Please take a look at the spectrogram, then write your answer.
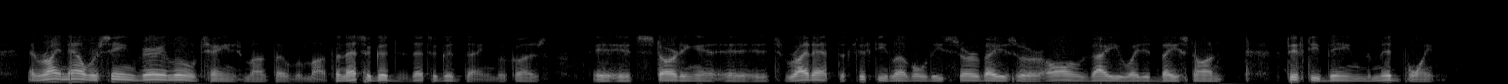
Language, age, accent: English, 60-79, American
